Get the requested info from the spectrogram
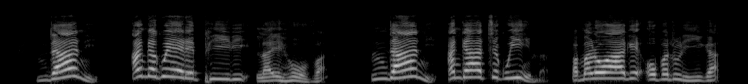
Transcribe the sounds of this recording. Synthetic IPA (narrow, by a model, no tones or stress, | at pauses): ndanḭ | aŋɡak̬wɛɾɛpʰiɾilajɛɦɔːva̰ | ndanḭaŋɡatʰɛk̬ujima̰ | pamalɔwak̬ɛʔɔp̬atuliːk̬a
